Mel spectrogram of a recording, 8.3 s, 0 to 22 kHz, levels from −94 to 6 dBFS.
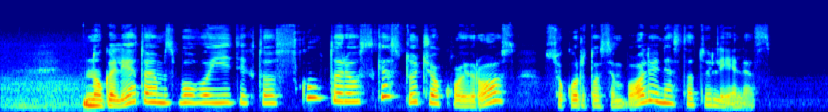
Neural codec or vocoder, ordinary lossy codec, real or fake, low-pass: none; MP3, 96 kbps; real; 9.9 kHz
